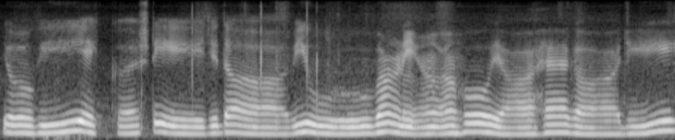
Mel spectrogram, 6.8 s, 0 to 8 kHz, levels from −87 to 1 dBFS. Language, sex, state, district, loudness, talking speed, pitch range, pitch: Punjabi, male, Punjab, Kapurthala, -15 LUFS, 90 wpm, 145-175 Hz, 155 Hz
